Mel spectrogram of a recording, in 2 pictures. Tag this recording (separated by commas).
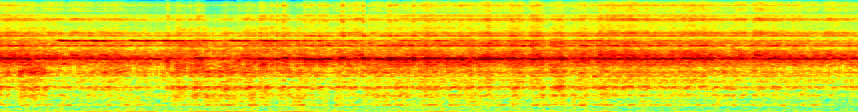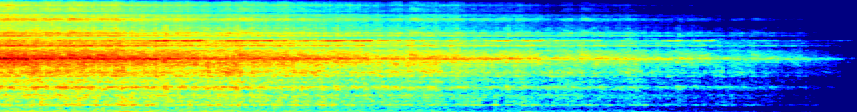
Screech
